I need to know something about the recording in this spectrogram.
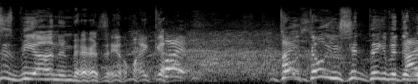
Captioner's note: laughter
